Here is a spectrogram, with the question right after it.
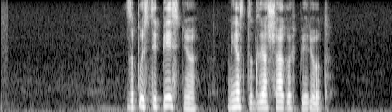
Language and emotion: Russian, neutral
